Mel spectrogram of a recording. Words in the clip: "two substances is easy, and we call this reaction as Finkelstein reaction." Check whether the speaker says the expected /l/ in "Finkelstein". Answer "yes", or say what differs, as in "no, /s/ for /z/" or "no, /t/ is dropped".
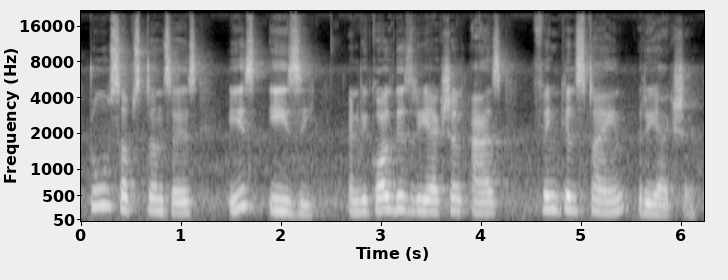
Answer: yes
